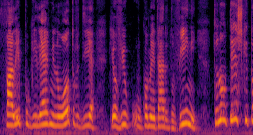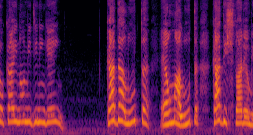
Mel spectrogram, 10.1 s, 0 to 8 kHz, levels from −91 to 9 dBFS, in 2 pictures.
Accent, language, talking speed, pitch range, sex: Brazilian, Portuguese, 190 wpm, 215-340 Hz, female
